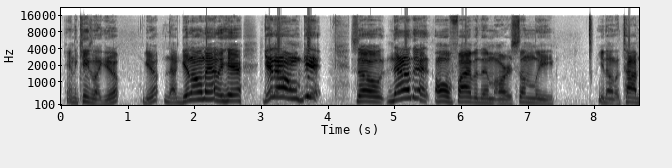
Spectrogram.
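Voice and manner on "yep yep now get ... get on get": high, loud mock command, building; dismissive shooing. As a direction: shoo them off like a fed-up king. Acted king shoos them away.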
